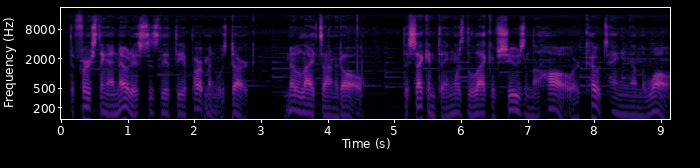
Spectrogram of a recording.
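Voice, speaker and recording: A man speaks at a moderate pace in a very deep, low voice with ordinary pitch variation, music playing in the background. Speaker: story narrator. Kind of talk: horror story reading.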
